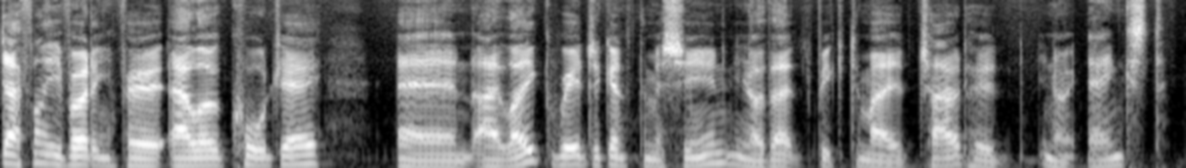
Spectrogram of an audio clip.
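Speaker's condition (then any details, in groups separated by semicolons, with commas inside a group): Hard of hearing; deaf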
